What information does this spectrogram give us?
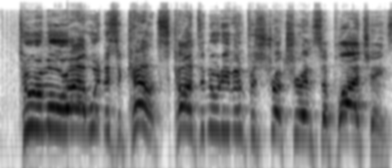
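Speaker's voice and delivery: very high full-on yelling. A host runs through a list on his own show, yelling. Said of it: "why are you yelling?".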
